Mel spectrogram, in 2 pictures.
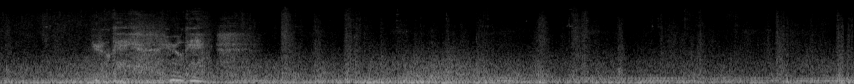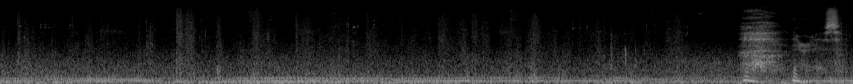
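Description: A young woman speaks softly and breathlessly.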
